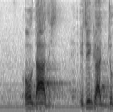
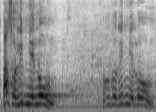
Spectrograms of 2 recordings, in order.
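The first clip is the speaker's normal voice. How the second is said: high, wailed protest; mock-distraught high cry; retold grieving woman; 10 semitones higher, 5 dB louder than usual. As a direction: imitate a distraught woman pushing comfort away. Acts out crying, grieving woman.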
